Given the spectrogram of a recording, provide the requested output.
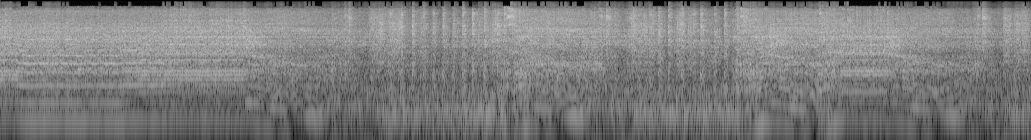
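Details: Stihl two-stroke engine on combi unit, after clearing a blocked exhaust of muck and refitting it: steady idle buzz, then repeated clean rises to a high scream and back, quick and free; now revs properly.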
